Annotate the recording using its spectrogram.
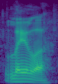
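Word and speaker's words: Laila: Layla. Oh, it's just Layla? Uh-huh. It's spelled a little weird.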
